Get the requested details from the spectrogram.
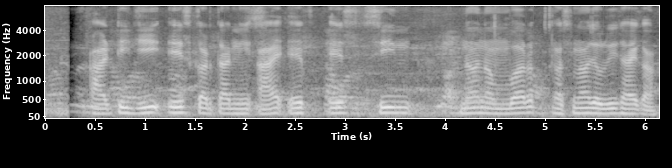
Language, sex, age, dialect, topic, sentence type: Marathi, male, 25-30, Varhadi, banking, question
